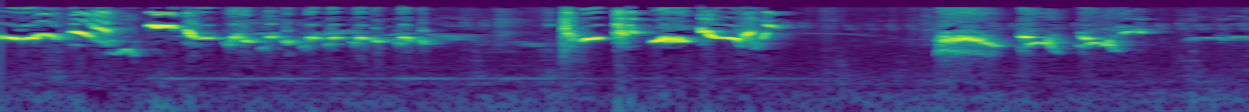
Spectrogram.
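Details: Oriental magpie-robin singing rapidly to trigger singing in other magpie-robins: long run of warbled whistles and chatter, a pause, then loud rich whistled phrases and a final held note.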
